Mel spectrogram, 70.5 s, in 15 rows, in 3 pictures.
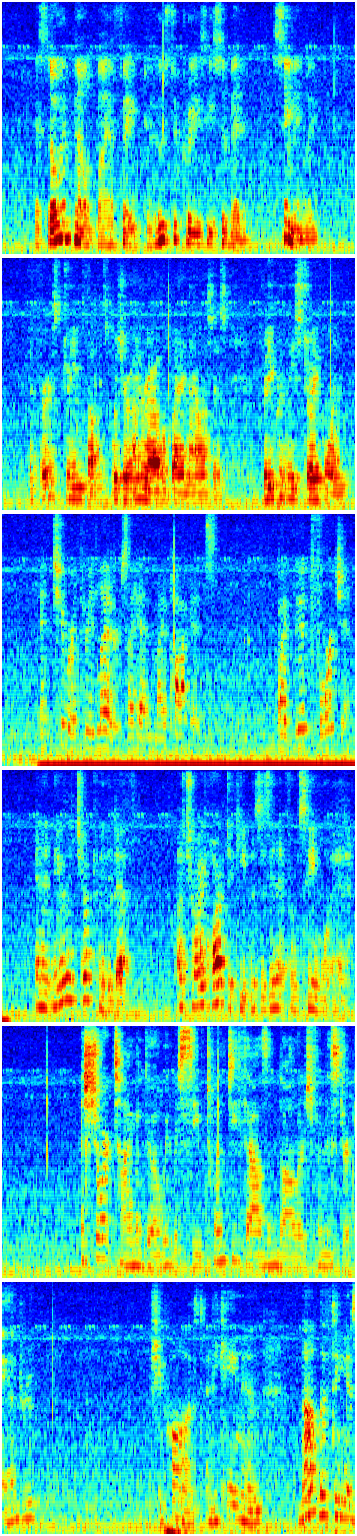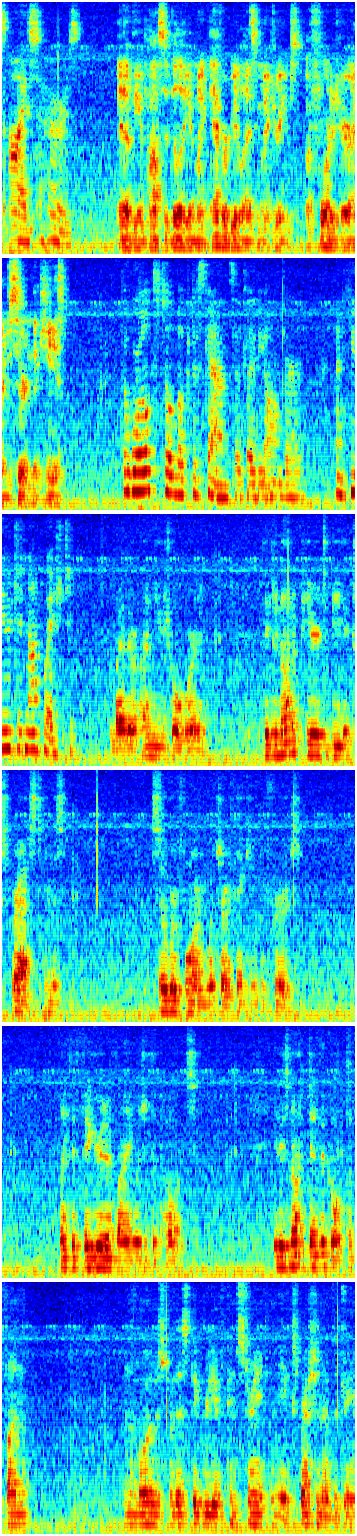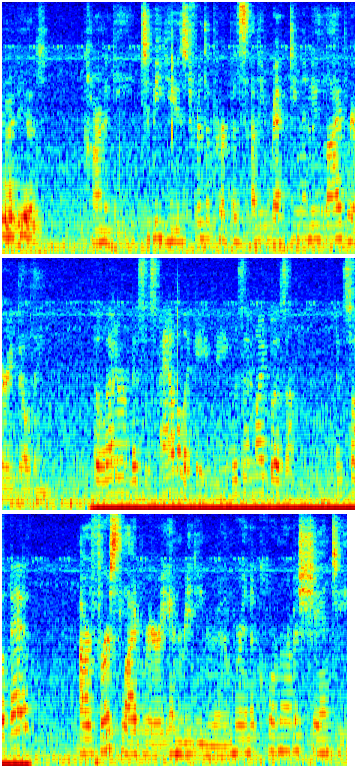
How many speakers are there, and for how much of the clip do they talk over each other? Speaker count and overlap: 8, no overlap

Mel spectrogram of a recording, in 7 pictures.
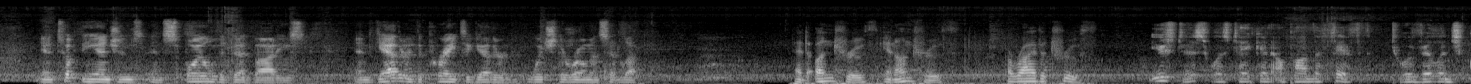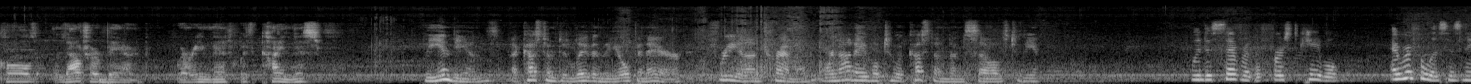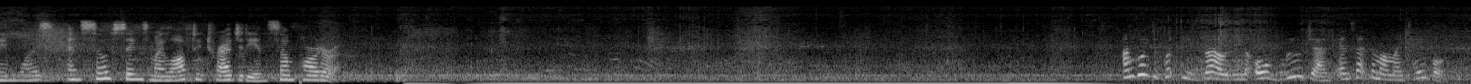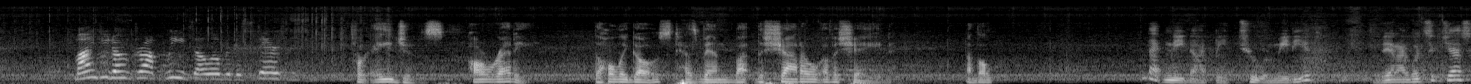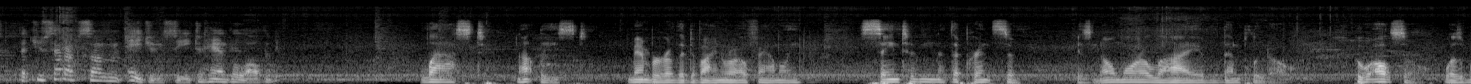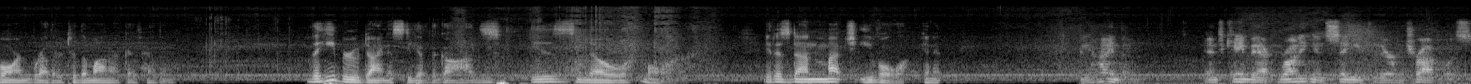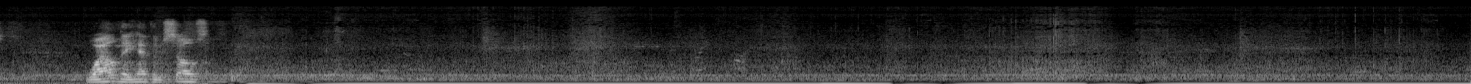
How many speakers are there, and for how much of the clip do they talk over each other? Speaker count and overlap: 9, no overlap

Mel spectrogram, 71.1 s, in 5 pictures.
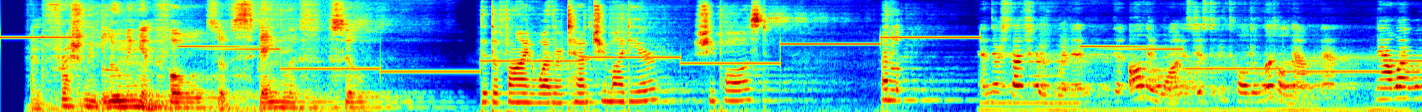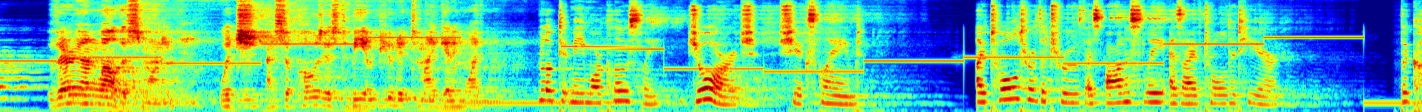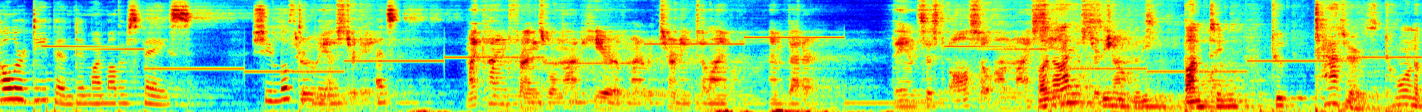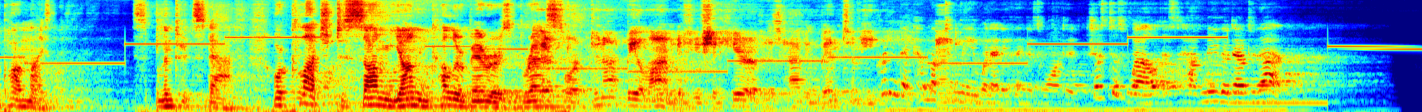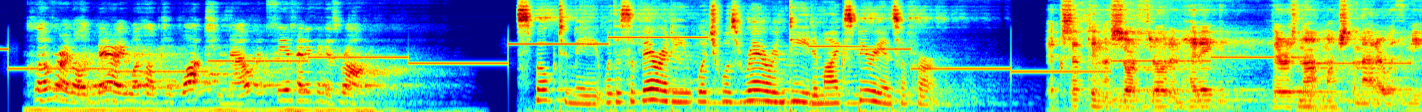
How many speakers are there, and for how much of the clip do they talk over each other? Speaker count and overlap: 4, about 5%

